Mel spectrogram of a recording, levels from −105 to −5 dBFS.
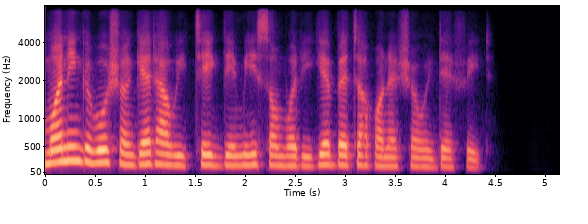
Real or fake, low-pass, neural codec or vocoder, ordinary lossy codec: fake; 7.2 kHz; codec, 16 kHz, 0.2 kbps, FocalCodec; none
